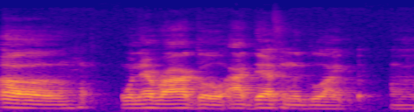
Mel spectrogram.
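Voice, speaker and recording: There is noticeable background noise and audible room echo. A man talks at a moderate pace with a fairly low pitch. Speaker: podcast host. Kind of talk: casual chat. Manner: loud.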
